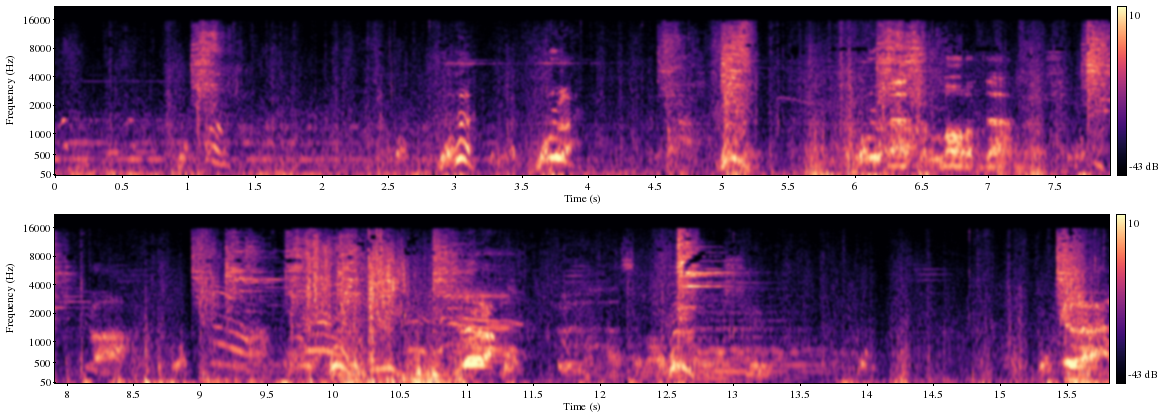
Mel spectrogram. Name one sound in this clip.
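Swords clash and clang in quick bursts.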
